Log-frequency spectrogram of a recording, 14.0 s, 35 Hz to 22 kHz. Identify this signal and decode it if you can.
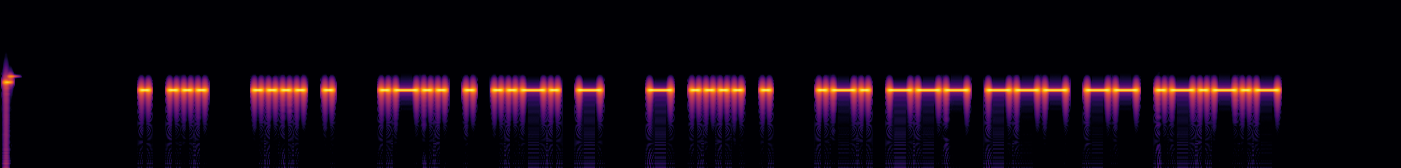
Morse code, heard as a keyed tone, about 17 wpm, 700 Hz. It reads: ES HE LEFT THE ROOM.
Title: Sentences from Top 300 Words and Abbreviations 17wpm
